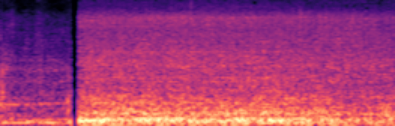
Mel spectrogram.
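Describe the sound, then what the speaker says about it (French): Steady broadband hiss of rain near Lake Piediluco, Italy, loud and continuous, with a brief dropout near the start before the downpour resumes evenly. "Ah non, voilà la pluie."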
